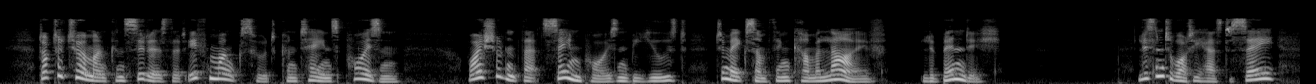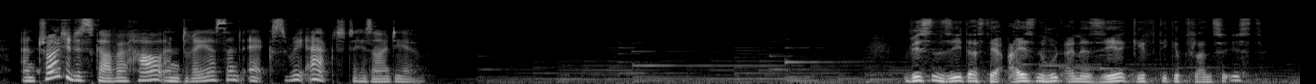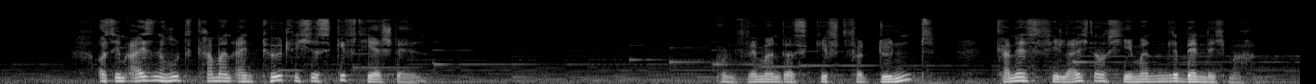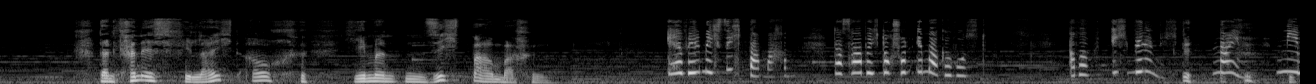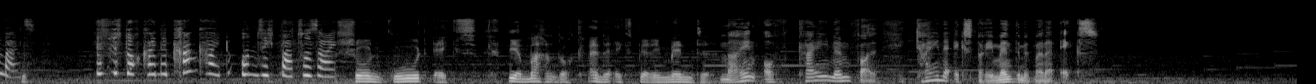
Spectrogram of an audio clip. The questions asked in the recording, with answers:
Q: Listen to what he has to say and try to discover how Andreas and X react to his idea.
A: Andreas und Ex are not happy about his idea.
